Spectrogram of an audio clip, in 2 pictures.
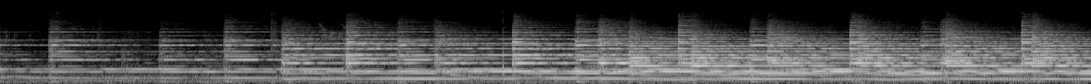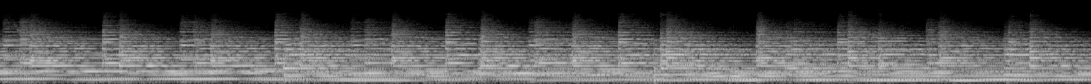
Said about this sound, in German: Es ist 12 Uhr. Sie hören die Glocken der Pfarrkirche Pack in der Steiermark.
